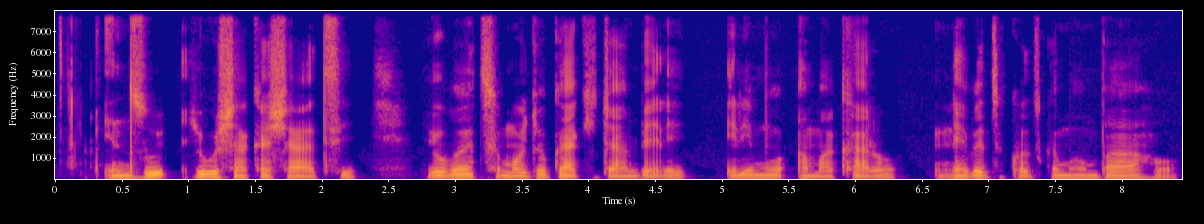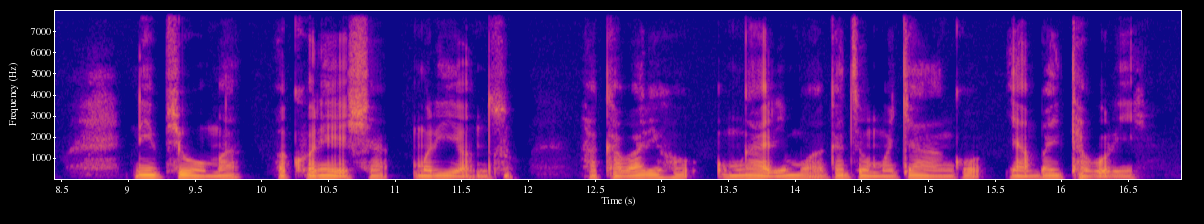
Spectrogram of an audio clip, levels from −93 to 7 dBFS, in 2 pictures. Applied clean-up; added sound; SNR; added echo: none; none; none; none.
